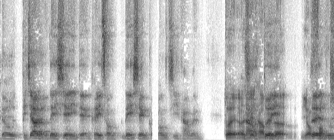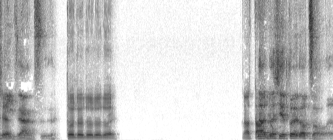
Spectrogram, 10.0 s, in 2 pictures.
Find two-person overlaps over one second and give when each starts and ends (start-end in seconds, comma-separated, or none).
3.6-5.3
